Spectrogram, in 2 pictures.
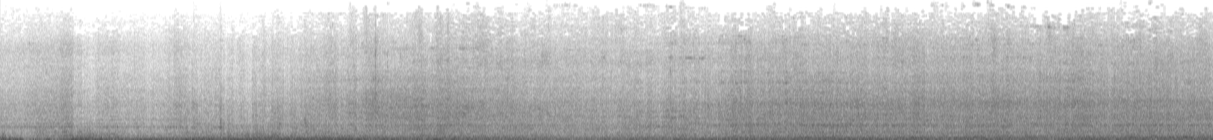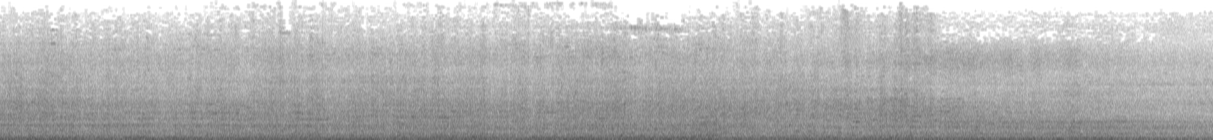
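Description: A Siemens Vectron electric locomotive and a long train of hopper wagons passing close by: a steady rush of wheel noise with clickety-clack over the rail joints, easing off near the end as the last wagons go by.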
